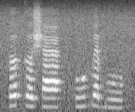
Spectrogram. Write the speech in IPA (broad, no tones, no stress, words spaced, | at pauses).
ə kəʃæ̃ | ubɛ bu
